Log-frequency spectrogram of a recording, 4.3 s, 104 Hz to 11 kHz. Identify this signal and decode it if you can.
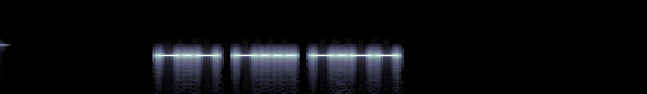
Morse code, heard as a keyed tone, about 28 wpm, 700 Hz. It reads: KBY
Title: USA Call Sign Postfixes - 3 Letters 28wpm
